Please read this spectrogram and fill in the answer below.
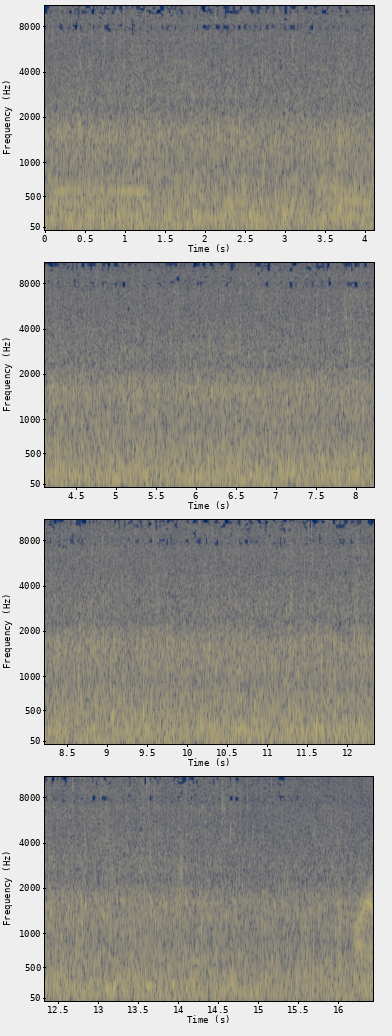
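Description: A river running close by: a steady, even rush of water.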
